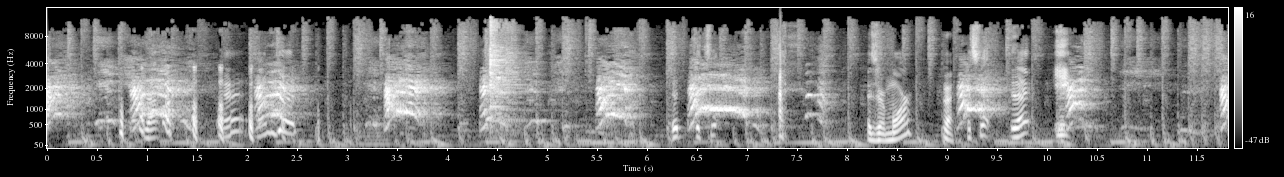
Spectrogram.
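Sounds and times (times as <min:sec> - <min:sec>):
husky pulling on a rope barking and yipping: 0:00.0 - 0:02.6, 0:03.3 - 0:04.8, 0:05.5 - 0:07.2, 0:09.1 - 0:10.6
laughter: 0:00.3 - 0:03.7, 0:04.5 - 0:05.6, 0:07.0 - 0:08.0, 0:10.5 - 0:11.8
speech: 0:01.0 - 0:02.7, 0:06.2 - 0:06.9, 0:08.2 - 0:10.5.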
